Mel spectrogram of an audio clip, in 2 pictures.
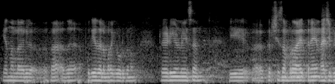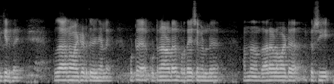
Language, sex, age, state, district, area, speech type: Malayalam, male, 60+, Kerala, Kollam, rural, spontaneous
